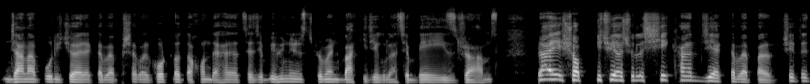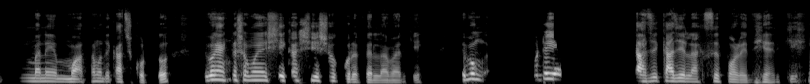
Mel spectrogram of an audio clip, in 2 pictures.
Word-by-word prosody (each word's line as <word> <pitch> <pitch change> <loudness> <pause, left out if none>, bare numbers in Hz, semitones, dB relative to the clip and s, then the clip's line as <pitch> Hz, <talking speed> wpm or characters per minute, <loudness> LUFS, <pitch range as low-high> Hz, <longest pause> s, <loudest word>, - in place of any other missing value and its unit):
জানা 125 0 +5
পরিচয়ের 115 -2 +1
একটা 110 - -4
ব্যাপার 105 -1 -4
স্যাপার 115 -2 -5
ঘটলো। 120 0 +1
তখন 120 - -3
দেখা 110 +2 -4
যাচ্ছে 110 +2 -5
যে, - - -3
বিভিন্ন 130 +2 -1
ইন্সট্রুমেন্ট 120 0 -2
বাকি 110 +1 -1
যেগুলো 110 0 -4
আছে 110 - -2
বেইস, 105 -1 -1
ড্রামস। 105 +1 -1 0.4
প্রায় 225 +1 +7
সবকিছুই 205 +2 +5
আসলে 195 +1 -2
শেখার 200 -2 0
যে 170 - +4
একটা 140 - -3
ব্যাপার, 110 -2 -1 0.2
সেটা 160 -1 -3 0.4
মানে 145 0 0 0.2
মাথার 130 +3 -1
মধ্যে 135 -1 -6
কাজ - - +1
করত। - - -6 0.5
এবং 210 +2 +7
একটা 205 +1 -2
সময় 195 -1 +3
শেখা 195 -1 +3
শেষও 180 -1 +1
করে 120 -1 0
ফেললাম 100 -1 -2
আরকি। - - -14 0.5
এবং 250 0 +6 0.6
ওটাই 260 -1 +6 0.8
কাজে, 155 +2 +4
কাজে 150 -1 +6
লাগছে 130 +4 -3
পরে 110 -3 -1
দিয়ে 105 +3 -5
আরকি। 125 +3 -14
125 Hz, 170 wpm, -24 LUFS, -, 0.8 s, প্রায়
